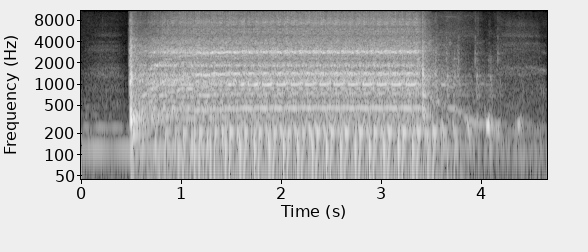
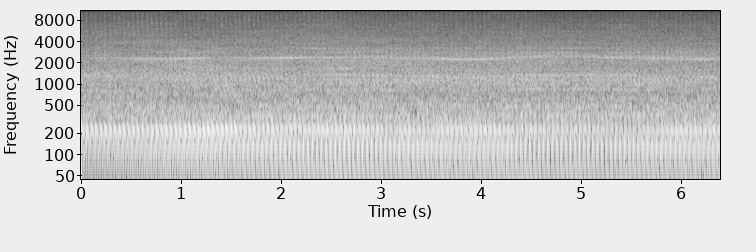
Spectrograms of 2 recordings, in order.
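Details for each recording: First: Champion 4500W dual-fuel inverter generator with a growing hard-start problem; it spins fast and easily with soft, even puffs and no firing. Compression is only 20 psi, far too low to run; spark not yet checked. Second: Champion 4500 W dual-fuel inverter generator, previously non-running, covers off, eco mode, no load (60 Hz, 0 A, 122 V): steady constant-speed drone, no misses, surging or knocks; normal idle.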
